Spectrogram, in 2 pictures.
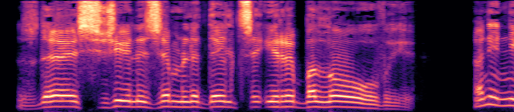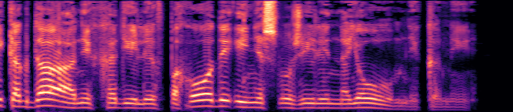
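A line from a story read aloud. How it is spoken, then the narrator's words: Drawling. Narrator (Russian): протянул Микке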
